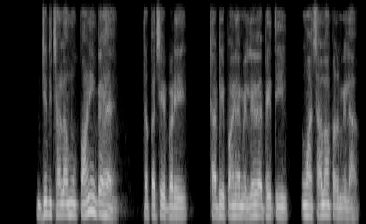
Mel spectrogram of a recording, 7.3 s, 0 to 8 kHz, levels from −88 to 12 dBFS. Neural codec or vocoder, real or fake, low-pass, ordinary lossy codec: codec, 16 kHz, 2 kbps, FreqCodec, larger model; fake; 7.2 kHz; Opus, 24 kbps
